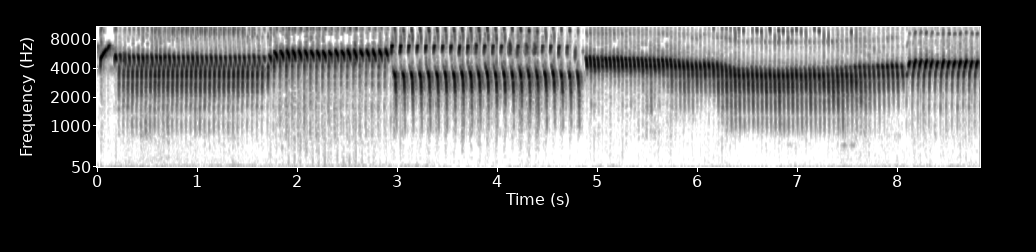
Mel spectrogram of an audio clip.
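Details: Singing canary delivering sustained rapid trills, each held a second or two before switching to a new pitch and texture, some rattling and some smooth and whistled.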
